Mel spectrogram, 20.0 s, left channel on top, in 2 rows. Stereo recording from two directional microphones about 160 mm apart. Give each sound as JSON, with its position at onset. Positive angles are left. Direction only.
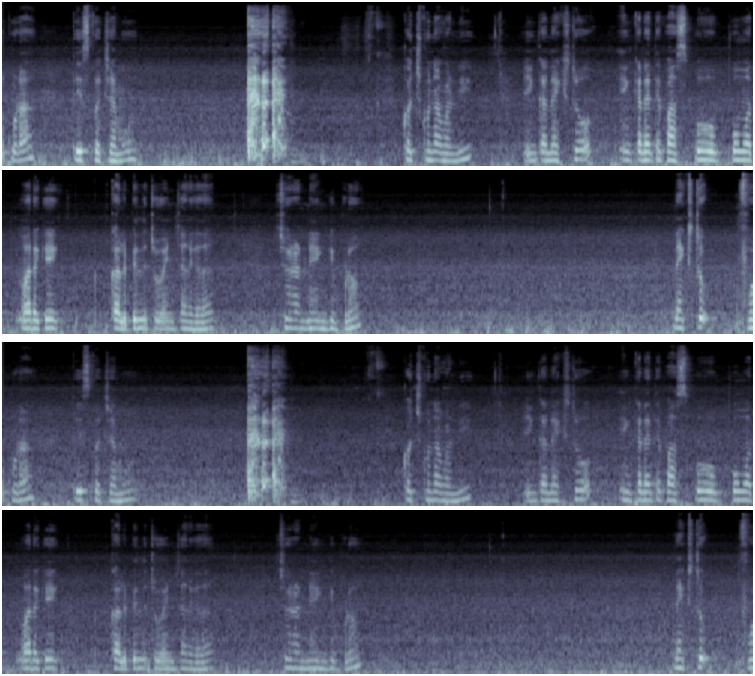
{"t": 0.1, "sound": "speech", "side_deg": 40}
{"t": 3.2, "sound": "cough", "side_deg": 40}
{"t": 5.4, "sound": "a woman's voice", "side_deg": 25}
{"t": 18.9, "sound": "a woman's voice", "side_deg": 30}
